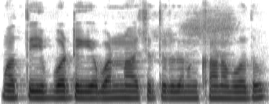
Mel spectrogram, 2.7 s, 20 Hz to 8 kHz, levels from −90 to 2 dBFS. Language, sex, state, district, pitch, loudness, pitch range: Kannada, male, Karnataka, Koppal, 145 Hz, -17 LUFS, 140-145 Hz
